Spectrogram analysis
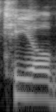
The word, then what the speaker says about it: Thiel: Thiel or Teal? I think he says it as Teal, but it's spelled Thiel.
